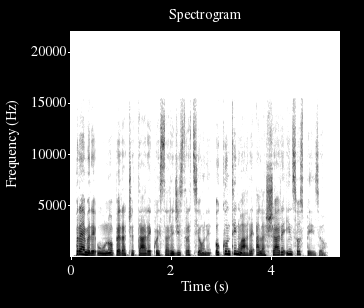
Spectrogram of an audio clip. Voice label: Voicemail Save Operator, voice prompts billing, italian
